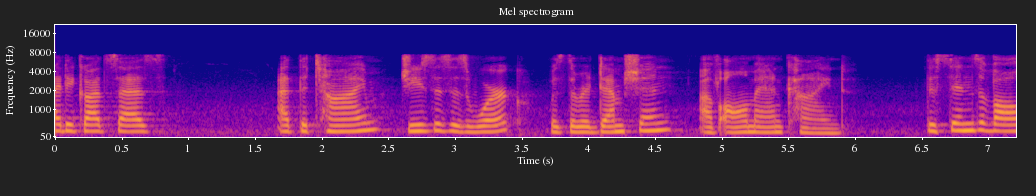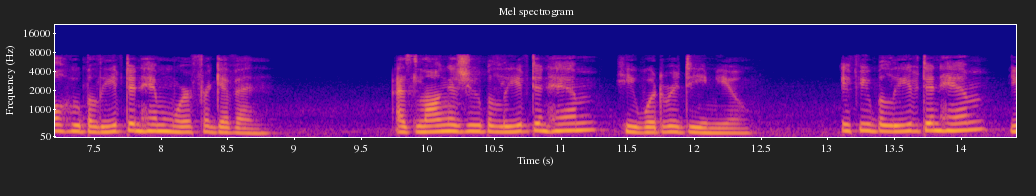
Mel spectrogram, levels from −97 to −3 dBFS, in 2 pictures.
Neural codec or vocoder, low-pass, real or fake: none; 7.2 kHz; real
